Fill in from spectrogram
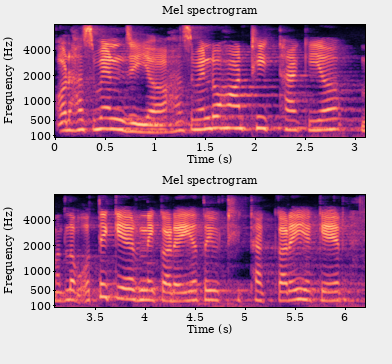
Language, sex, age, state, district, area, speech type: Maithili, female, 18-30, Bihar, Supaul, rural, spontaneous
